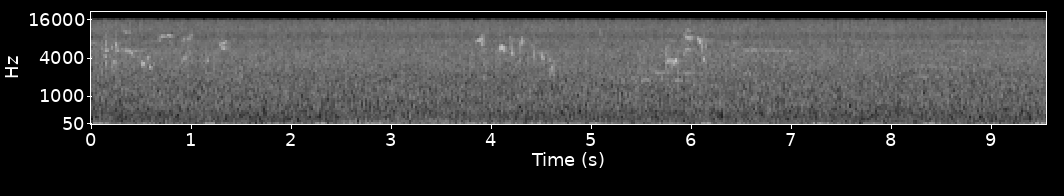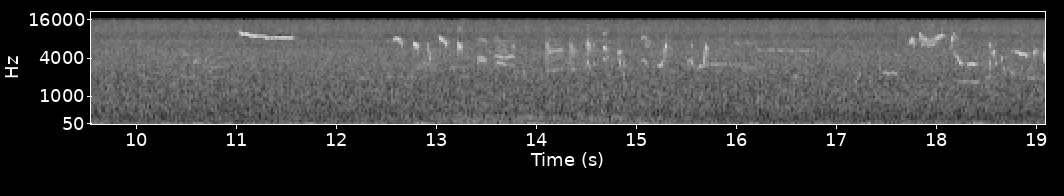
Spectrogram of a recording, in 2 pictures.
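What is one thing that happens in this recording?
A shallow stream rushes and babbles steadily over rocks.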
